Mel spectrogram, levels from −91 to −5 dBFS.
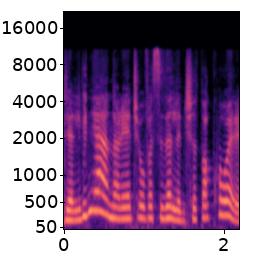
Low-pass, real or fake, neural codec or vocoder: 10.8 kHz; fake; codec, 16 kHz in and 24 kHz out, 0.6 kbps, FocalCodec, streaming, 2048 codes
